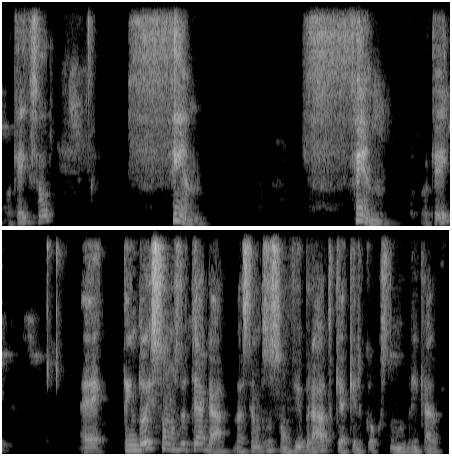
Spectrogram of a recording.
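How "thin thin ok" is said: "thin" with air blown between the teeth; breathy th. Shown as a demonstration. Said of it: "but with air". ("thin" com o som assoprado)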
